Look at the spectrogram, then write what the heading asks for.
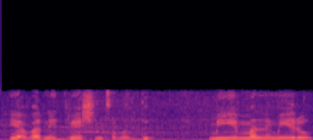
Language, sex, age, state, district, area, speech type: Telugu, female, 60+, Andhra Pradesh, Bapatla, urban, spontaneous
